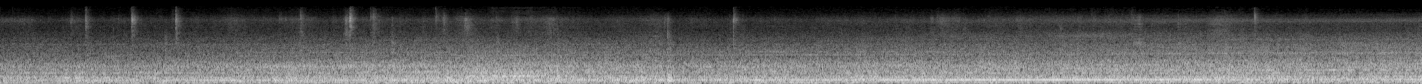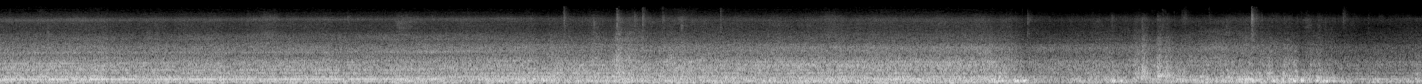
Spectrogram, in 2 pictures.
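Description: Tokyu 3000 series commuter train heard from inside the car while running: a steady rumble of wheels on rail with a low hum that slowly rises in pitch, then fades. The running noise gets a little quieter about 24 seconds in, with a few knocks.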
